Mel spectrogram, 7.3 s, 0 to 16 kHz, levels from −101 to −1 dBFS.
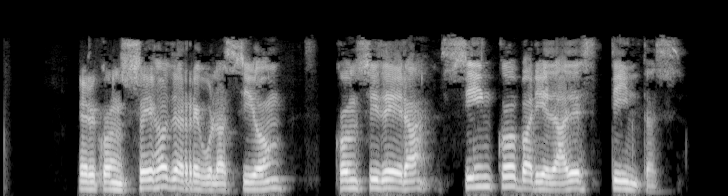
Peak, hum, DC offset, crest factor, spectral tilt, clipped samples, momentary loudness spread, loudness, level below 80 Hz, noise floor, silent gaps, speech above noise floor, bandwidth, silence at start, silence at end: -2 dBFS; none; under 0.1%; 14 dB; -5 dB/octave; under 0.1%; 11 LU; -14 LUFS; -54 dBFS; -86 dBFS; 3.21-3.35 s, 6.02-6.10 s; 73 dB; 8 kHz; 0.8 s; 0.5 s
